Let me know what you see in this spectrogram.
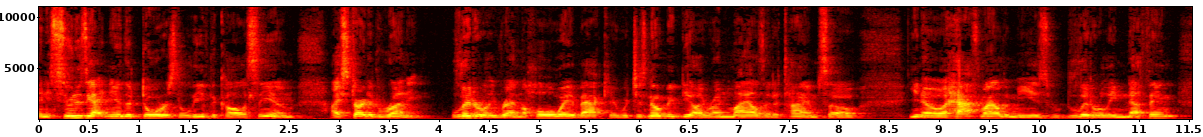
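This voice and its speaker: Audible room echo surrounds a man who talks at a fairly quick pace, fairly high in pitch, with fairly even intonation. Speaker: vlogger at a self-help seminar. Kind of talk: casual video diary. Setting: hotel room. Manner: usually loud.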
